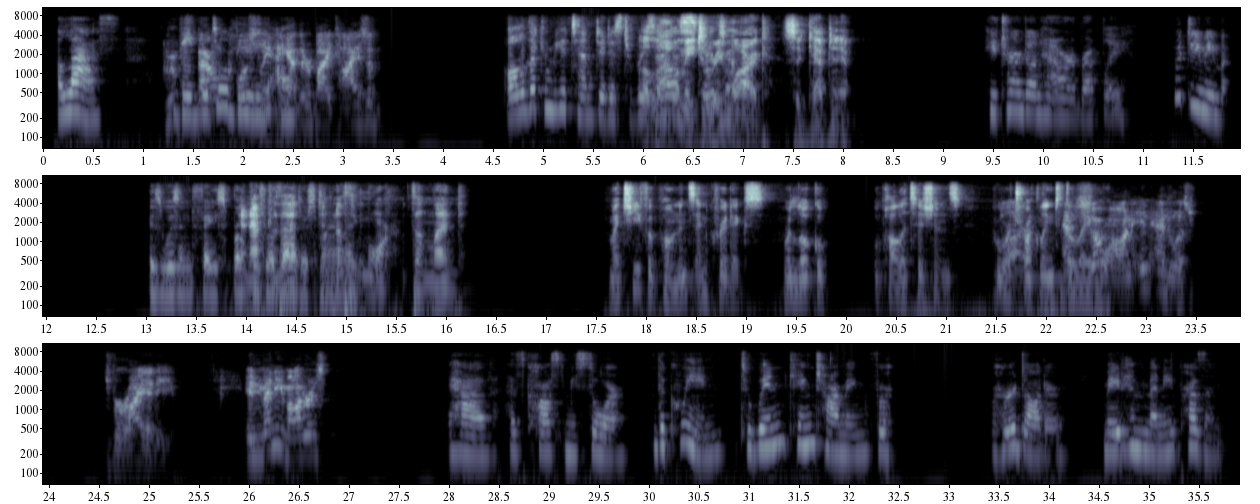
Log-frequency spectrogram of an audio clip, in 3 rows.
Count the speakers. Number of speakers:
8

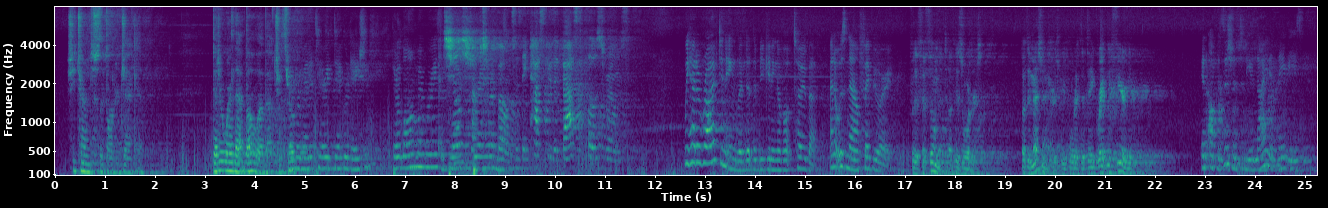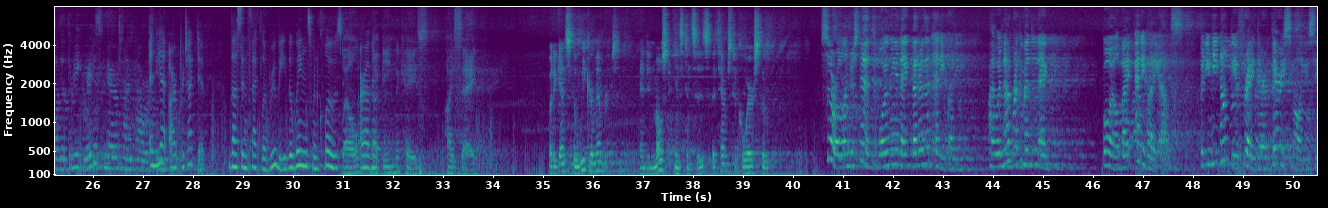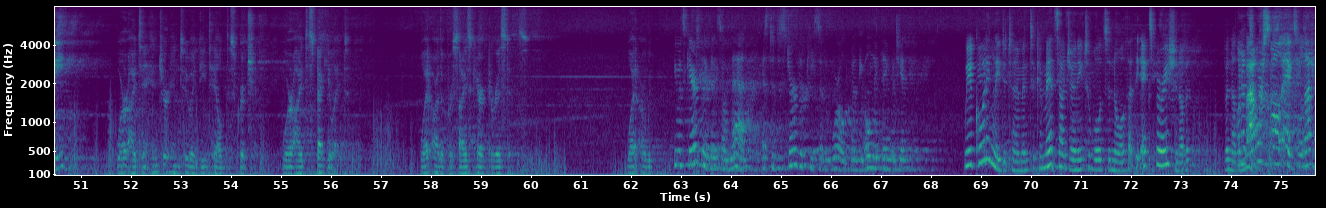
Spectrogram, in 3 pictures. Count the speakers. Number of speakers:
10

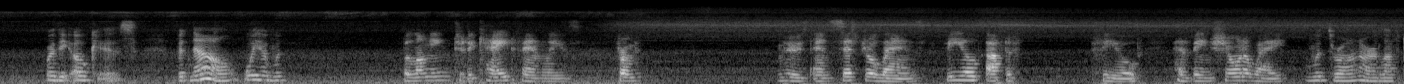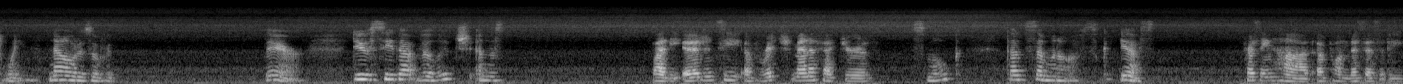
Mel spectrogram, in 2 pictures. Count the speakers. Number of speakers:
2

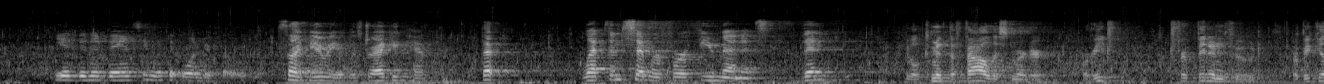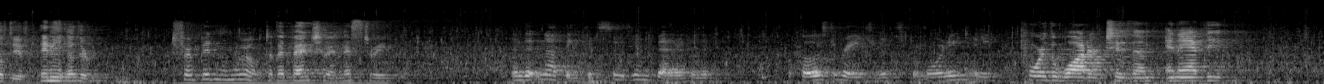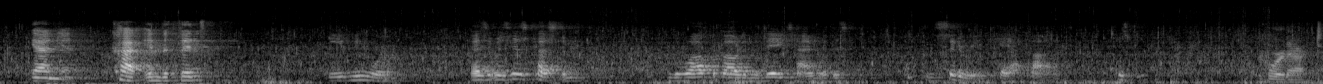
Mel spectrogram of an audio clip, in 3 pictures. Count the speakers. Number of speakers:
4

